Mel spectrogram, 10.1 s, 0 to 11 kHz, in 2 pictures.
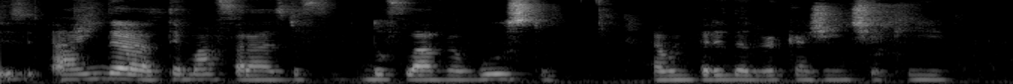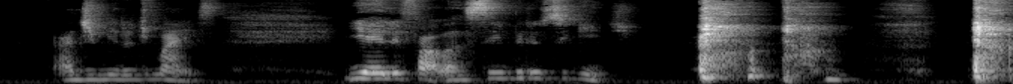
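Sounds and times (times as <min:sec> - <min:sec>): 
speech: 0:00.4 - 0:08.3
faint breath: 0:06.2 - 0:06.8, 0:09.4 - 0:09.9
man coughing: 0:08.6 - 0:09.3.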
